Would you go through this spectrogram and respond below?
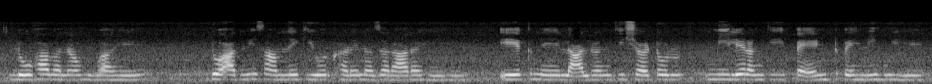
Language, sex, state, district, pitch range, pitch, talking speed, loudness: Hindi, female, Chhattisgarh, Raigarh, 215-230 Hz, 225 Hz, 180 wpm, -16 LUFS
